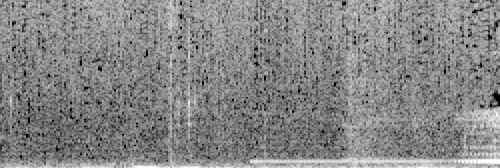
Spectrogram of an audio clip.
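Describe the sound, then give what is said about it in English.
A cell phone call, held up to a microphone in church, rings through a speaker: a steady electronic ringing tone starts partway in and holds to the end, fairly faint over a low background hum, with no one talking. “You can hear it ringing, so it's working.”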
